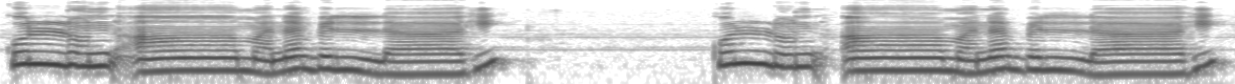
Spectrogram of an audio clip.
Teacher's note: वल मुअमिनून, वल मुअमिनून कुल्लुन, कुल्लुन आमना, कुल्लुन आमना बिल्लाही। यहाँ देखिए अल्लाह का नाम बारीक अदा किया जाएगा क्योंकि अल्लाह के नाम से पहले ज़ेर आ गया है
